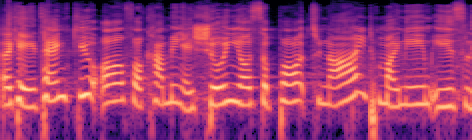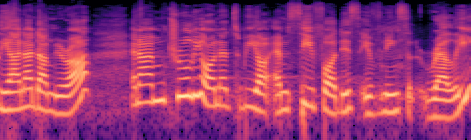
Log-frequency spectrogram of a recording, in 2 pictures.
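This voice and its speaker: A woman's high pitch with very wide swings, in a dry, close sound with no echo. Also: moderate pace. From Singapore. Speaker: rally emcee and political candidate. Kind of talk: event hosting. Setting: outdoor rally on a field.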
